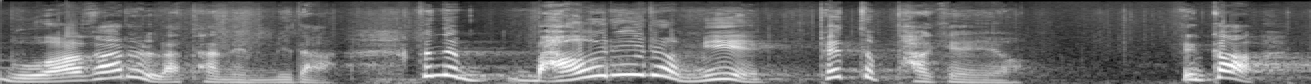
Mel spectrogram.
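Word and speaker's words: Bethphage: 우리말로는 벳바게 되어 있는데 원래는 베트 파게라고 부르는 게 정확한 발음입니다. 파게 혹시 들어보신 적 있습니까?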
